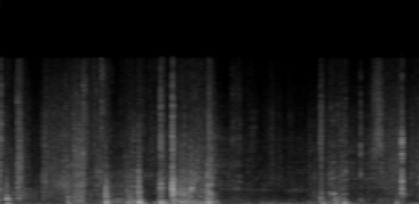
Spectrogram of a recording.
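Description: Handling noise of a heavy plastic-cased car battery being lifted and moved: a run of scrapes, rustles and knocks in the first two seconds, then a few lighter clicks.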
